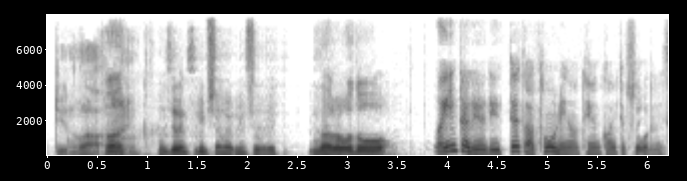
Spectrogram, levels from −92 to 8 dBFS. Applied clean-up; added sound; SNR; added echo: neural mask model DeepFilterNet 3.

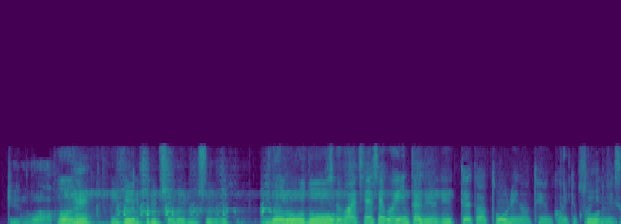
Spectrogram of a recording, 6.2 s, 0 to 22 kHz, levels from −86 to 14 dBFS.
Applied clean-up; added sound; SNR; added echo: neural mask model RNNoise.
